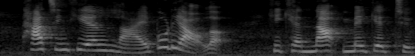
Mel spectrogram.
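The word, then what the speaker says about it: 了: party in this sentence the first character is pronounced liao right so it's like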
